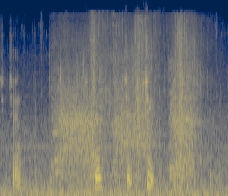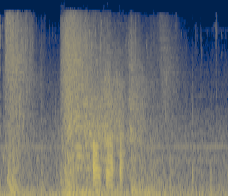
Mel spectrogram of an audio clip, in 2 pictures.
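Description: A blade swishes and clangs in a fight.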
